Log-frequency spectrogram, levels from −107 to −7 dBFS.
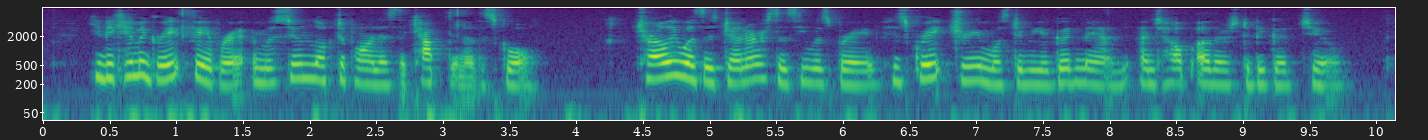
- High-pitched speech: Yes, high, 215 Hz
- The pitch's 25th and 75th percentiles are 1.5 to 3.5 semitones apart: No, average, 4.1 semitones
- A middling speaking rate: No, fast, 245 wpm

